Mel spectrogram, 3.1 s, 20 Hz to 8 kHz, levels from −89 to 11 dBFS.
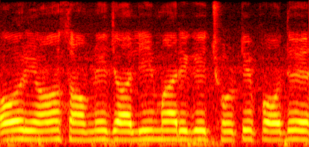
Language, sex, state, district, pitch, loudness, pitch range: Hindi, male, Maharashtra, Washim, 180 Hz, -15 LUFS, 175-180 Hz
